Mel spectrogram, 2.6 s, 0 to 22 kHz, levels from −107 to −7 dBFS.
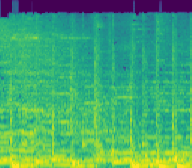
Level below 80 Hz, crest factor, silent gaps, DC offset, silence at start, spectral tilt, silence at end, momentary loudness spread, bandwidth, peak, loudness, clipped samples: -14 dBFS; 10 dB; none; under 0.1%; 0 s; -5 dB/octave; 0 s; 4 LU; 16.5 kHz; 0 dBFS; -12 LUFS; under 0.1%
